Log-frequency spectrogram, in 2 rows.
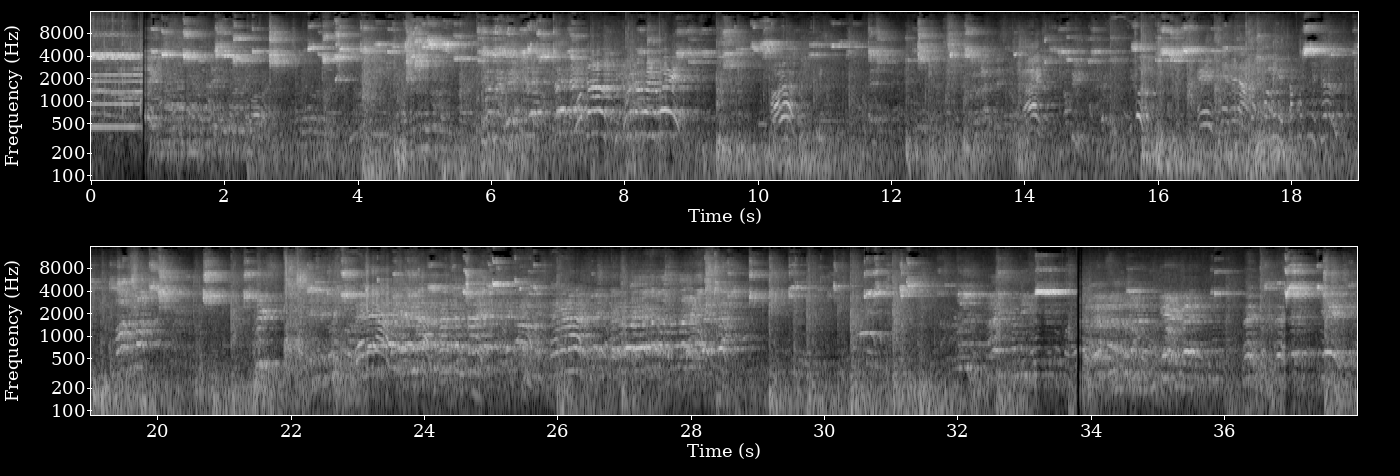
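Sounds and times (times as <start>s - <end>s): voices calling out: 0.0s - 38.0s.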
